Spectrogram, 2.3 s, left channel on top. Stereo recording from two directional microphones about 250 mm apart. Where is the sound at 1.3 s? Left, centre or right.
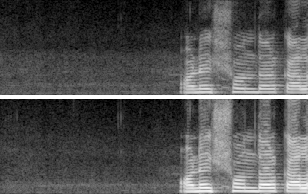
Right.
